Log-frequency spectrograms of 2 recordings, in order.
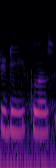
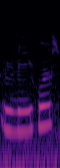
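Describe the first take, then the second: First: Said in the usual way. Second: "Ridiculous?" with a rising end; echo question. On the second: A narrator's reading. Friend echoes the word as question.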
